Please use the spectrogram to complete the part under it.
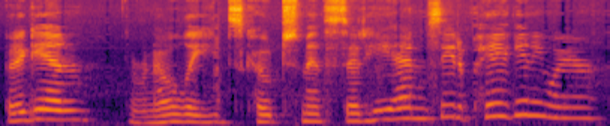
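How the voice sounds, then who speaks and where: A woman's voice: fairly high pitch, lively intonation, normal speed, a little mellow, slight background noise. A woman reading a children's picture book aloud like a teacher, with dramatic delivery and chatty asides to young listeners.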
